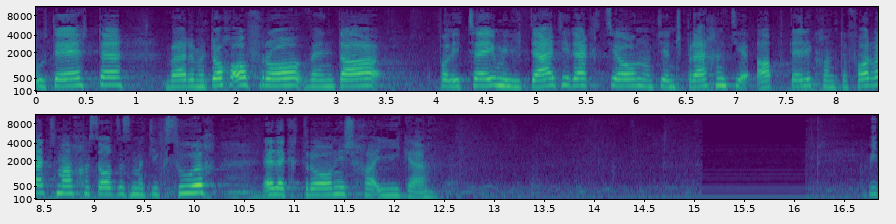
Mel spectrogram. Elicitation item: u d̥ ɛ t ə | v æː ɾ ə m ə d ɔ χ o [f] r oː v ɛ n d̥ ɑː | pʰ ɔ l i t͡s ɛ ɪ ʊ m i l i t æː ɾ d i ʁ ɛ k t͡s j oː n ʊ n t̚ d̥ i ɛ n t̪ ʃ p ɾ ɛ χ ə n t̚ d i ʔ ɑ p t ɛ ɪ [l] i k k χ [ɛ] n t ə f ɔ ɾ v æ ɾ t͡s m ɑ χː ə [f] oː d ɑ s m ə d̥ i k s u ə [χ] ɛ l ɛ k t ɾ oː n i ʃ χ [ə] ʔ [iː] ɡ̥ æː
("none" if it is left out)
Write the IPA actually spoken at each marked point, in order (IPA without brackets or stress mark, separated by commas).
f, l, œ, s, χ, ɑ, iː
